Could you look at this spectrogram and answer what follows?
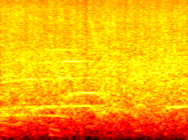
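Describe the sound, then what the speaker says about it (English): Studio audience at a comedy panel show applauds loudly and steadily, a thick continuous wash of clapping with no pauses. "A round of applause for the duration of your waffle."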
